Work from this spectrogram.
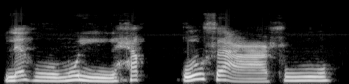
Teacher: لدينا واو ساكنة ما قبلها مضموم فهو مد طبيعي بمقدار حركتين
